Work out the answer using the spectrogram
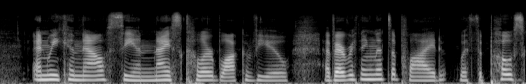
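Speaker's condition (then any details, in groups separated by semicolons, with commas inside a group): No condition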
